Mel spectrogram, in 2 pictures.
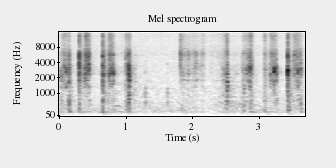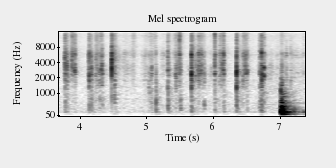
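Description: Tarot cards are shuffled by hand in a close, quiet room, a rapid series of crisp riffling flicks and soft slaps repeating steadily, ending with a louder thump as the deck is set down.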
